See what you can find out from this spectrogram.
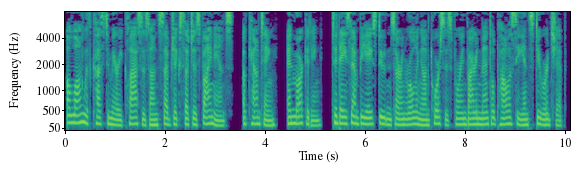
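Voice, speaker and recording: A woman reading scripted passages aloud in a measured, neutral way. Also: low-pitched, a little mellow, no echo, studio quality. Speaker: narrator reading practice passages. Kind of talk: scripted read-aloud narration.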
